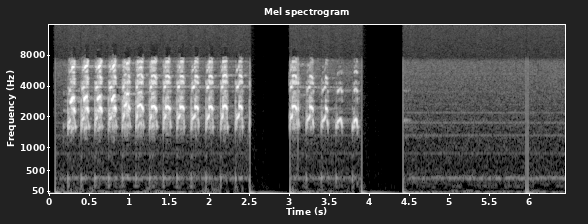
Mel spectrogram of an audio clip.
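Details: Female osprey shouting on the Loch Arkaig nest in the Arkaig Community Forest, nest cam, afternoon of 26 August 2020, as the male arrives with a second fish: a fast run of sharp whistled notes, a pause, then a shorter burst.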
